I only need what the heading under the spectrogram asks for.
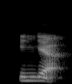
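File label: "injak", Malay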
